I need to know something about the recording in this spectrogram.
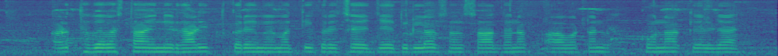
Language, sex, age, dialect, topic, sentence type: Maithili, male, 18-24, Eastern / Thethi, banking, statement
